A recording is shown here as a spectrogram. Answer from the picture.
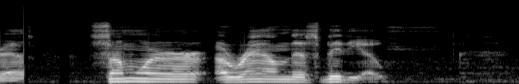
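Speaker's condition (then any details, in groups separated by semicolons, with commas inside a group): Traumatic brain injury; car crash, jaw shattered, multiple surgeries; recovery very difficult, initial 61-day coma, 18+ months therapies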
